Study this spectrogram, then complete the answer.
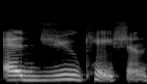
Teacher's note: So the invisible Y rule is whenever there's a consonant and then the letter U, we're going to put a y sound in there to kind of help glide from one sound to the next.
